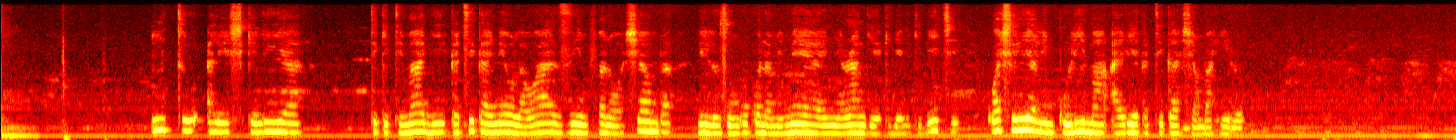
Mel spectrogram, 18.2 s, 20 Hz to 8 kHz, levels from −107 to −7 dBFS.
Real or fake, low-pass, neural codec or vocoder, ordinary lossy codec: real; 7.2 kHz; none; MP3, 64 kbps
